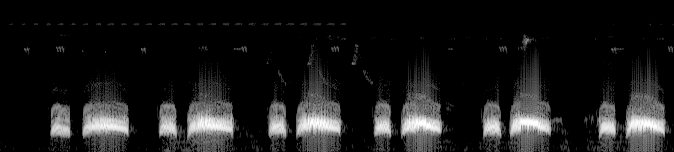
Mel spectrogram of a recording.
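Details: Steady two-note coos from a spotted dove, the decoy meeting a wild bird at a roadside in Gia Lai, Vietnam; each short note is followed by a fuller longer one, repeating about once a second, with light high chirps.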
